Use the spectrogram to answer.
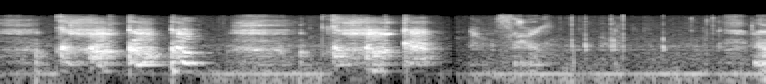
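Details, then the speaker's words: Sick adult with a severe cough, possibly heading to the ER today; cough. "be heading to the ER today that cough is like kicking my ass"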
